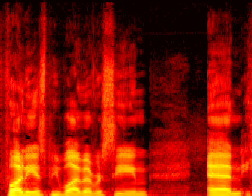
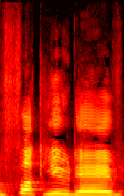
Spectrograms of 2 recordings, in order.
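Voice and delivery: high-pitched mock yell to the back; retold yell; 7 semitones higher, much slower than usual. Comic leads crowd against promoter, mock yell. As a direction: imitate calling across a theater, not full force. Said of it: "yell it to the back of the theater".

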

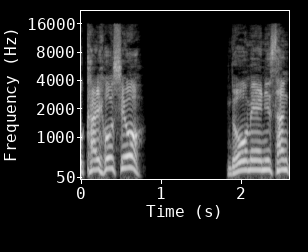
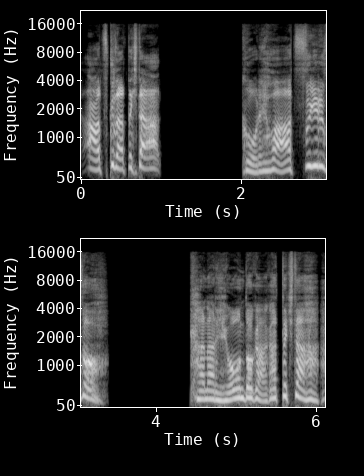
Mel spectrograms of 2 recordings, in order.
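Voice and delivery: ordinary talk, nothing marked

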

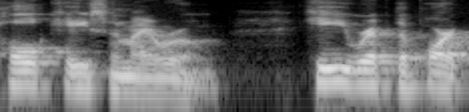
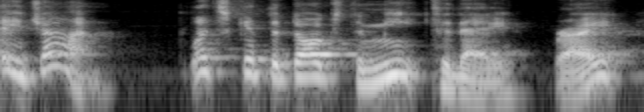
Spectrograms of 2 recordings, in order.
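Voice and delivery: upbeat call; 9 semitones higher than usual. Retold or imitated. Calling buddy John.

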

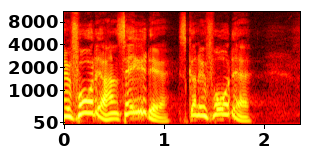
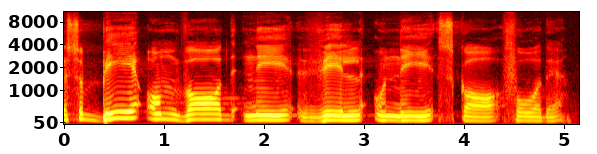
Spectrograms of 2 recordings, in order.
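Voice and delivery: very slow, word by word, pitch sinking; slow recital; 7 semitones lower, much slower than usual. Acted. Preacher quoting Jesus's promise to the congregation, slow and measured. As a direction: let each word stand apart, deliberately.

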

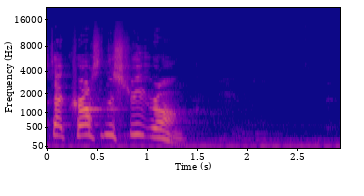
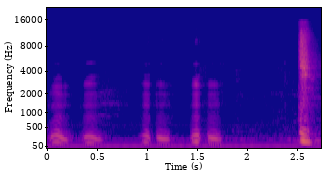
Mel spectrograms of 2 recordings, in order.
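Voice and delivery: humming tasting words; 12 semitones lower, 16 dB quieter, much faster than usual. Retold or imitated. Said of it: "taste your words when you're getting angry".

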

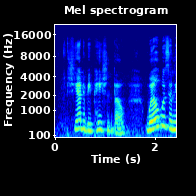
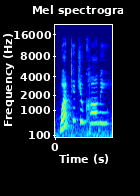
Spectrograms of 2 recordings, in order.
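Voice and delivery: indignant; 13 semitones higher, 4 dB louder than usual. Acted. Sophie insulted by unseen voice.

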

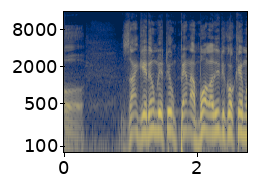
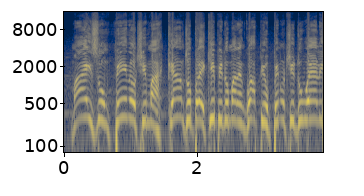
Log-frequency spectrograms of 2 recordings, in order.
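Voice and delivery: excited; 6 semitones higher, 4 dB louder than usual. Real, not acted. Penalty awarded, live call.

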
